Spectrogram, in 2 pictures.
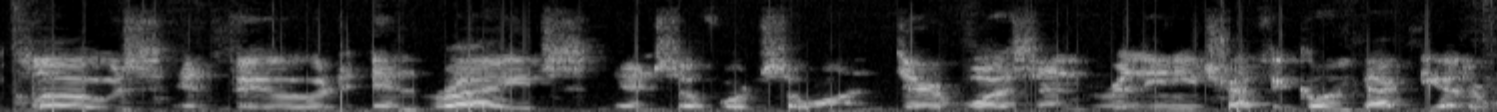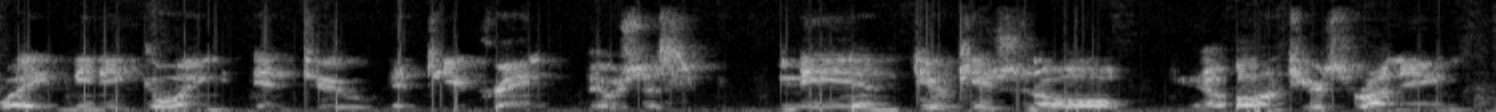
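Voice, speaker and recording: A middle-aged American man from Texas recounting his experience in an interview in a measured, matter-of-fact way. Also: medium pitch, fairly even intonation, sharp tone, a little hiss or hum, poor audio. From Texas, United States. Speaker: interviewed military volunteer and veteran.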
